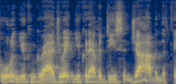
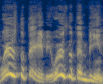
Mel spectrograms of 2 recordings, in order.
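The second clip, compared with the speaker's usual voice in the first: put-on very high, swooping, sing-song old Italian grandmother voice; 14 semitones higher than usual. Imagining a future self walking around, in an old Italian grandmother voice. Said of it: "become the old Italian grandmother walking around going".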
